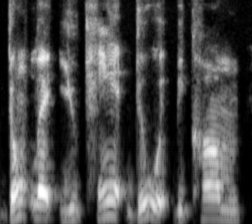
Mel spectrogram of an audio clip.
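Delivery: ordinary talk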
